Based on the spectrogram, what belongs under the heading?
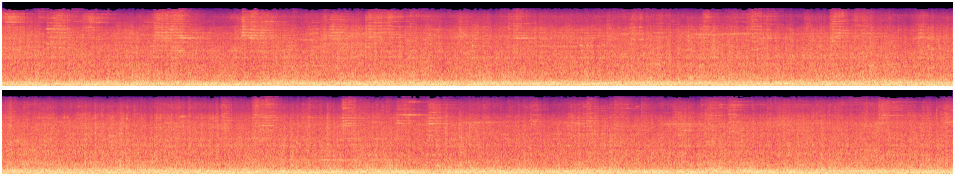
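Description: BNSF double-stack container train rolling past: a steady, loud rumble of steel wheels on rail, with frequent short high squeaks and clicks from the wheels and cars.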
